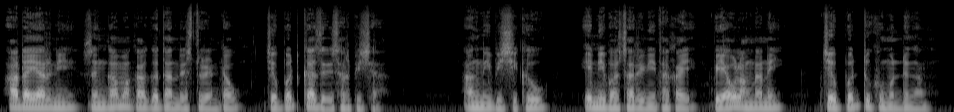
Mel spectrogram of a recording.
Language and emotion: Bodo, sad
